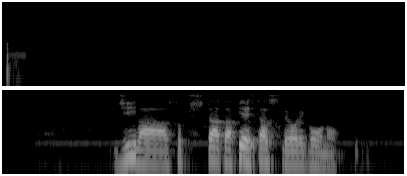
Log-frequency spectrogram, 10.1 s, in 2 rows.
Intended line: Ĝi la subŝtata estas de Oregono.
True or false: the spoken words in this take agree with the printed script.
true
